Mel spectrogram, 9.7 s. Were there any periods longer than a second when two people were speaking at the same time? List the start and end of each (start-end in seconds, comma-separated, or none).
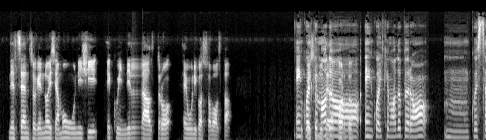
5.9-7.1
